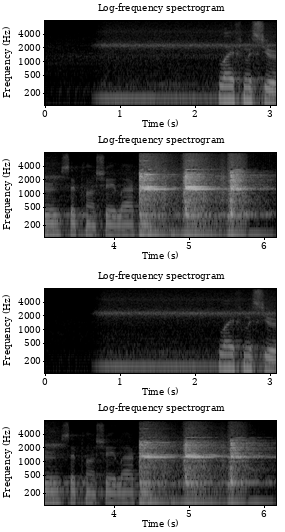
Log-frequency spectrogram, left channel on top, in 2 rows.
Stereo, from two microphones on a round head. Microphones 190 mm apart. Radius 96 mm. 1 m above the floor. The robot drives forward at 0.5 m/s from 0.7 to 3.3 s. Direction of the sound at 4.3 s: 30° left (ahead or behind).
